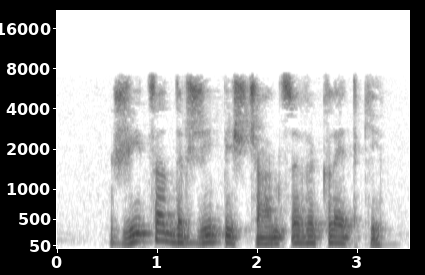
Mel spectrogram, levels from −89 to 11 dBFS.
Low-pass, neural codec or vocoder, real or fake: 7.2 kHz; none; real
